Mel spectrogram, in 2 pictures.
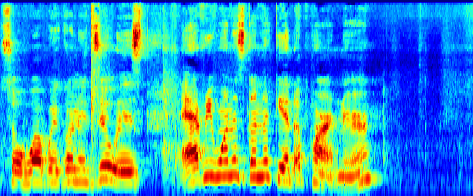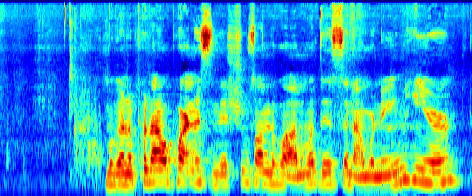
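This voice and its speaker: A woman teacher reading a picture book aloud to a class in a slow, expressive storybook manner, then giving classroom instructions. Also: medium pitch, a little hiss or hum.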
